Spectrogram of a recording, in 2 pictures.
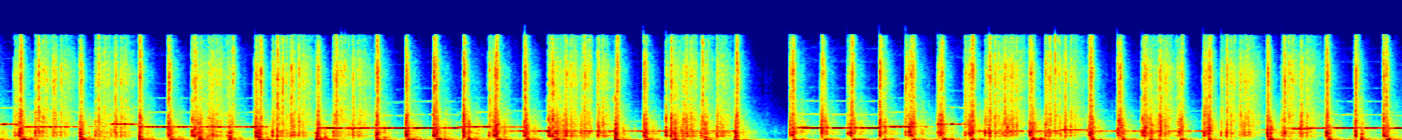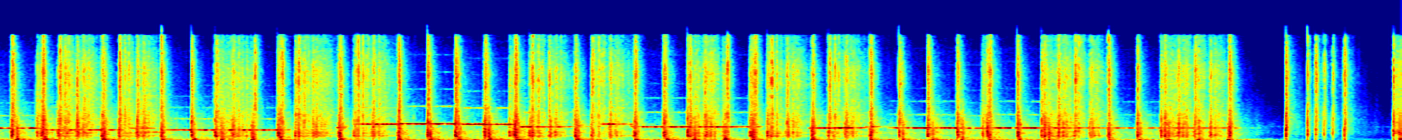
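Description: Marching flute band playing a tune: flutes carry the melody over side drums and a bass drum. The music breaks off briefly about a quarter of the way in, then resumes, and stops shortly before the end.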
